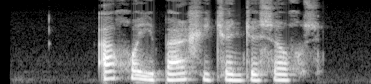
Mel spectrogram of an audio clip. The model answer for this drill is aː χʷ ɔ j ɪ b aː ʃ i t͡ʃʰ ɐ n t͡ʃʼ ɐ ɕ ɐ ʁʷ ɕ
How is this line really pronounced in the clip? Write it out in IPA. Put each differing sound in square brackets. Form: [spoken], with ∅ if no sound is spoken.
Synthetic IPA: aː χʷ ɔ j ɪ b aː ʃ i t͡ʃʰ ɐ n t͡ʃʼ ɐ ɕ ɐ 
